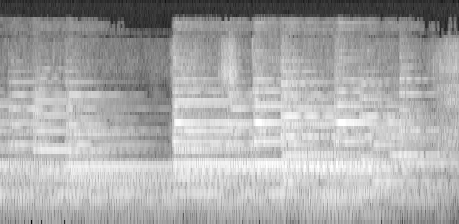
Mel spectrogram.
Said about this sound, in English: I'm sure that most of you recognize this. It's Merk Toch Hoesterk, our interval signal that would announce Radio Netherlands' arrival to the shortwaves. And we'll play the bells to the end.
